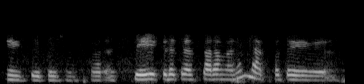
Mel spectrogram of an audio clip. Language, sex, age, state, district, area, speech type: Telugu, female, 18-30, Andhra Pradesh, Kakinada, urban, conversation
